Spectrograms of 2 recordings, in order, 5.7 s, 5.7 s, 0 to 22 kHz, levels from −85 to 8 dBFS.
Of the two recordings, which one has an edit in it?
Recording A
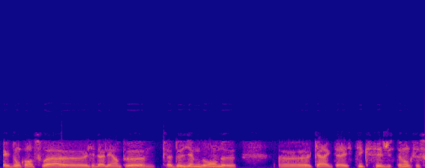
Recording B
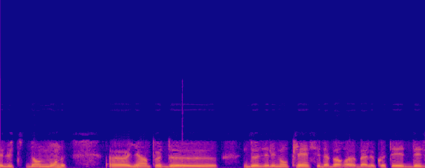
A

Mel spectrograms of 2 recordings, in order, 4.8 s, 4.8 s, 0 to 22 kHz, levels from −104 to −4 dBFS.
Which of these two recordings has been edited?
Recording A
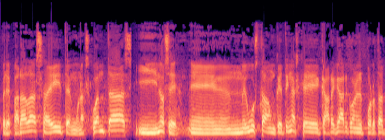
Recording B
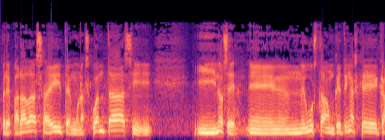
A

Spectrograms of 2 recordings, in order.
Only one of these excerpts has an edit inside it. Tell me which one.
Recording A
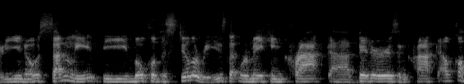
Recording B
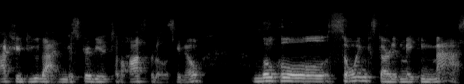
B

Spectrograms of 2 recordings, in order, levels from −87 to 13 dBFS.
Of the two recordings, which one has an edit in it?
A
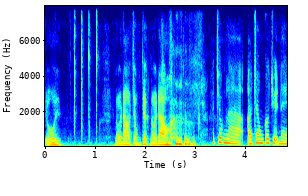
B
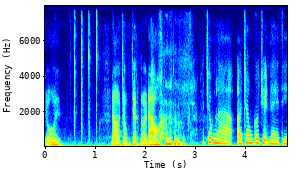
B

